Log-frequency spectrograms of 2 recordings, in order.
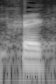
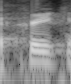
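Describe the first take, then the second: First: "crick" with a short I, rhyming with brick; short I vowel. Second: "creek" with a long EE, rhyming with seek; long EE vowel. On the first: Pastor compares regional words with congregation, "crick" with short I. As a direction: say "crick" to rhyme with sick. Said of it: "my dad says crick". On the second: Pastor compares regional words with congregation, "creek" with long EE. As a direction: say "creek" to rhyme with week. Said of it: "I say creek". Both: Shown as a demonstration.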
